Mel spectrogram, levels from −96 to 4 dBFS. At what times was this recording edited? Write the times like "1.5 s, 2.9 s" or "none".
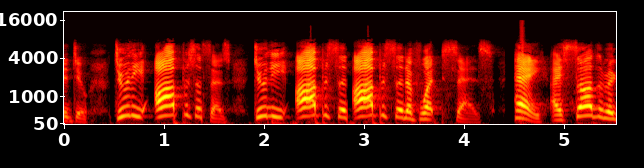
1.4 s, 2.8 s, 3.8 s, 4.4 s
